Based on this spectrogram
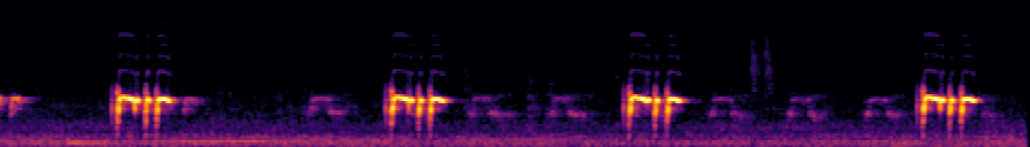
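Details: Local zebra dove calling out to its companions, giving four rolling phrases of three quick stuttering coos ending in a brief trill, about every three seconds, with soft lower cooing between them.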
